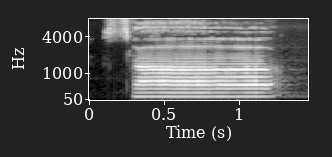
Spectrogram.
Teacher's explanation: سا کو ادا کرتے وقت سیٹی کی طرح آواز نہیں کرنی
